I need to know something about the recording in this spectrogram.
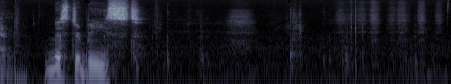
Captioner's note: chuckles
